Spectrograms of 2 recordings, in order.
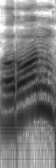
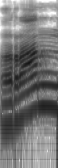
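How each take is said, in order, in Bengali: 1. এই স্বরধ্বনিটি গোলাকার, ভারী o ধ্বনি। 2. এই স্বরধ্বনিটি খোলা, হালকা aa ধ্বনি। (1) "রন বলতে হবে" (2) "রান না বলে"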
